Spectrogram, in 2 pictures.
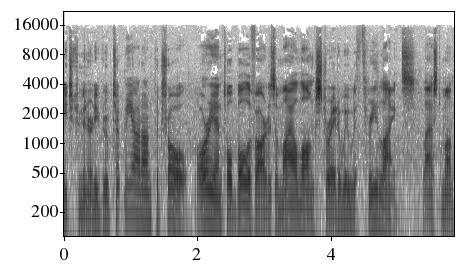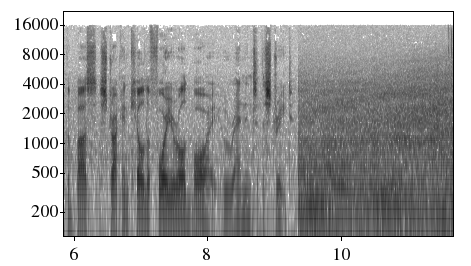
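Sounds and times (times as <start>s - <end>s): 
speech: 0.0s - 9.9s
car engine and road noise rumble: 0.0s - 11.6s
car speeding along Oriental Boulevard at about 40 miles per hour: 9.4s - 11.6s.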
